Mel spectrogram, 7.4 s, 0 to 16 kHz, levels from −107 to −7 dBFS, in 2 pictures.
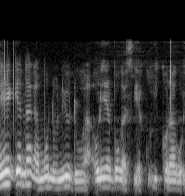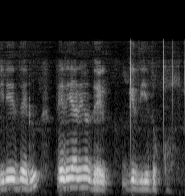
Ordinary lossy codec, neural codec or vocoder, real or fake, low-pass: none; none; real; 7.2 kHz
